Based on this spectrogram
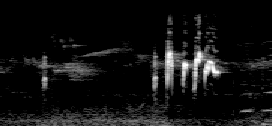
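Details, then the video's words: Red-whiskered bulbul 'ché' song used to train birds for fighting song: after two soft notes, a crisp burst of four or five loud, sharp whistles with a final warbled slur, against a quiet background. "Chào Mào Hót | QUÁ CHẤT. Luyện chào mào CHÉ/ KÍCH CHÀO MÀO NHANH CHÉ. Chào Mào Ché Kích Bổi Sung Lửa"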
